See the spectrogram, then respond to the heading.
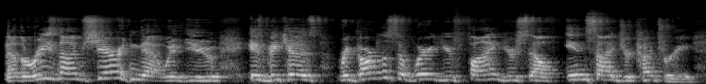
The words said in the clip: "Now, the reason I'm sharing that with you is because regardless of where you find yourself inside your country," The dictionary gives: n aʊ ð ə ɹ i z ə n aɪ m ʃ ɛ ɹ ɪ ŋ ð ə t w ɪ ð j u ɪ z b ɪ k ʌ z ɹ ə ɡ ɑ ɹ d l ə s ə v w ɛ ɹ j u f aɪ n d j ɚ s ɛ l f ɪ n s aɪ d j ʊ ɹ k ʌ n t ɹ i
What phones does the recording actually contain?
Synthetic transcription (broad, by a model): n aʊ ð ə ɹ i z ə n aɪ m ʃ ɛ ɹ ɪ ŋ ð ə t w ɪ ð j u ɪ z b ɪ k ʌ z ɹ ə ɡ ɑ ɹ d l ə s ə v w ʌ ɹ j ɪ f aɪ n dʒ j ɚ s ɛ l f ɪ n s aɪ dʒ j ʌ ɹ k ʌ n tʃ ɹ i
